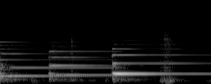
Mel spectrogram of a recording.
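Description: Roland FP-30 digital piano in a piano voice, three single notes played slowly one after another, each a step higher and left to ring, the third the loudest: a slow scale run being worked out finger by finger.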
